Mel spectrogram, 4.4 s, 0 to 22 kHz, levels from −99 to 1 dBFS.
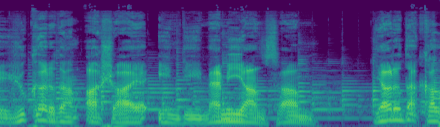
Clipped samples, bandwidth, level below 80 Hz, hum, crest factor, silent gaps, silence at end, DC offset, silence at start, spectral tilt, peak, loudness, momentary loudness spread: under 0.1%; 19 kHz; -58 dBFS; none; 20 dB; none; 0 s; under 0.1%; 0 s; -5 dB/octave; -4 dBFS; -24 LUFS; 13 LU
